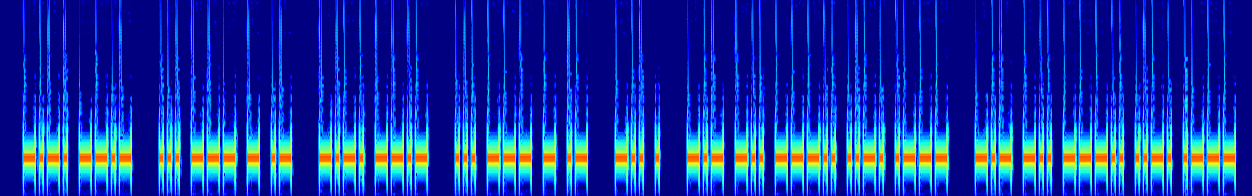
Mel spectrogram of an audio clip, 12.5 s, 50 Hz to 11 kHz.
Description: Morse code, heard as a keyed tone, about 31 wpm, 690 Hz. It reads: CQ SOTA CQ SOTA DE KD8FJ KD8FJ
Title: SOTA QSO Practice 30wpm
